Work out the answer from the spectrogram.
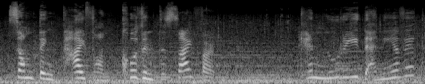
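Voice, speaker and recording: A woman's voice: sits high, lively intonation, moderate pace. A woman voicing an earnest, upbeat young heroine in a video game who explains and encourages her companion. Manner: eager, encouraging, urgent in danger. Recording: voice over clear game music.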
